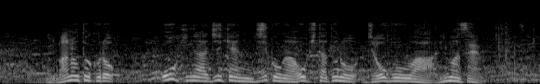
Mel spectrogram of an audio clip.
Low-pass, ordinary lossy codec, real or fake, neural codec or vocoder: 7.2 kHz; MP3, 48 kbps; fake; codec, 16 kHz, 16 kbps, FreqCodec, larger model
